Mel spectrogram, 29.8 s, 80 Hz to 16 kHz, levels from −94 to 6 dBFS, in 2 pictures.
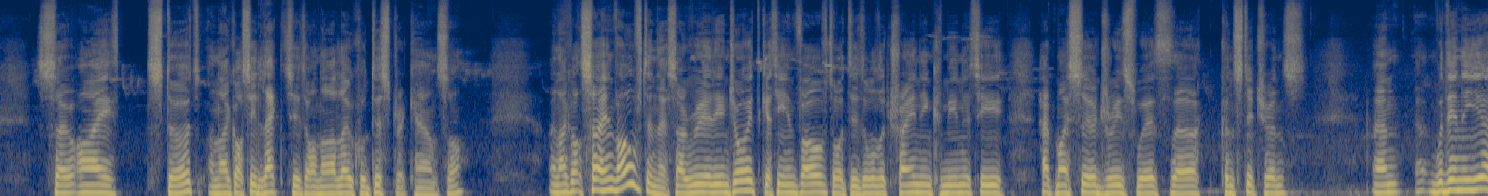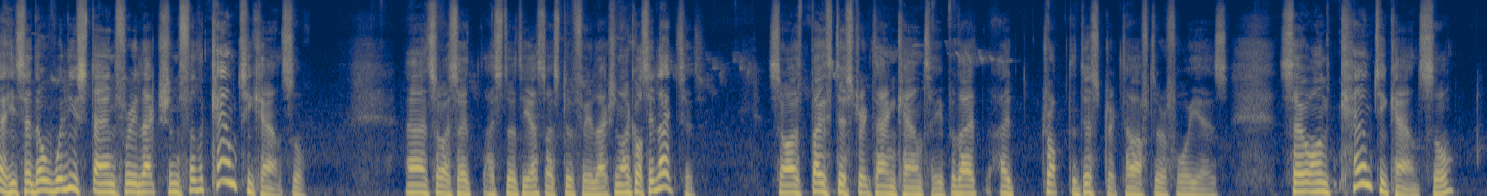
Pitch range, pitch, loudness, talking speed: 135-160 Hz, 145 Hz, -21 LUFS, 175 wpm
